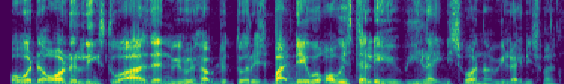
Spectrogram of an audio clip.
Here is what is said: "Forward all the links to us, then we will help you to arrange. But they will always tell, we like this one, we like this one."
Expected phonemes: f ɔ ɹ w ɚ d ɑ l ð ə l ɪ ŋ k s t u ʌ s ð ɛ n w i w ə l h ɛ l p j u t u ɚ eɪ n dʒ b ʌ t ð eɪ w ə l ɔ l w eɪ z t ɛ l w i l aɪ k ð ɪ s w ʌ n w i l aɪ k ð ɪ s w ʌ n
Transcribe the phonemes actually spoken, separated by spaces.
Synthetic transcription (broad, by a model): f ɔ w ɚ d ɑ l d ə l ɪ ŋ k s t u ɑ s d ɛ n w i w ə l h ɛ l p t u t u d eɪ dʒ b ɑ t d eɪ w ə l ɔ l w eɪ s t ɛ l w i l aɪ k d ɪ s w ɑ n w i l aɪ k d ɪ s w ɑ n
